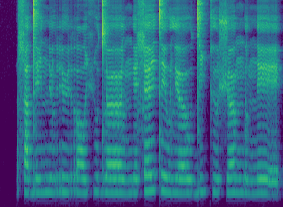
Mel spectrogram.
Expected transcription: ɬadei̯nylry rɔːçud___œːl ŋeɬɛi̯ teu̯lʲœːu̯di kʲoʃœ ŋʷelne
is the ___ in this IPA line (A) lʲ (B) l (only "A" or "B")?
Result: B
